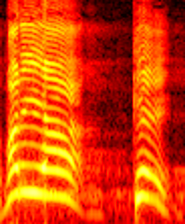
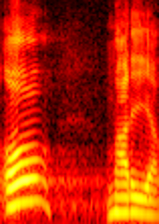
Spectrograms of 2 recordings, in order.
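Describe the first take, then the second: First: High, loud yell across the house; calling out loud. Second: Said in the usual way. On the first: Retold or imitated. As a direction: shout for María from the sofa. Friend yelling for sister. (llamado a gritos, agudo y fuerte)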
